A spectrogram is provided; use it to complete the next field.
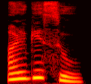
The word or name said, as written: ಅಳಕಿಸು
